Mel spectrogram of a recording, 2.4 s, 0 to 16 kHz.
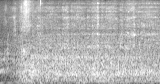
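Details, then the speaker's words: Renault 5 GT Turbo on a ramp after sitting: dry, gravelly rumble as the front wheel is spun by hand; front wheel bearing worn out. "that is knackered if you want to doubly check it's not the disc and it is a wheel bear and you just hold the spring and then you can usually feel the bearing noise through the spring as well but yeah that's more than likely our problem"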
